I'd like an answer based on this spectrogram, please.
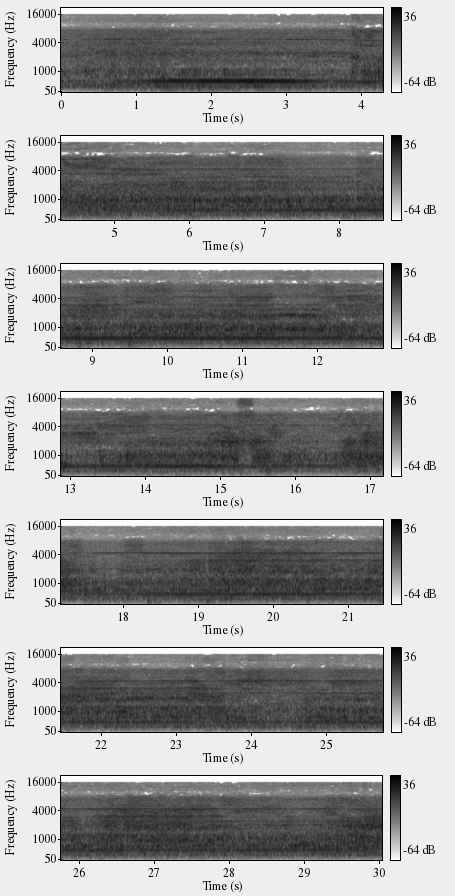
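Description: Vacuum cleaner running with a steady whine, its hose sucking packed dust and lint out of a refrigerator's clogged condenser coil.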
